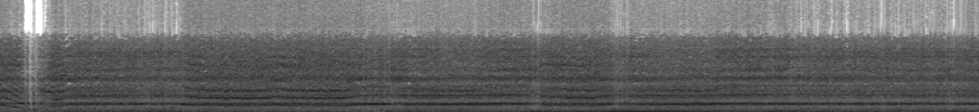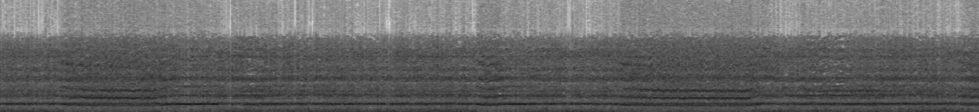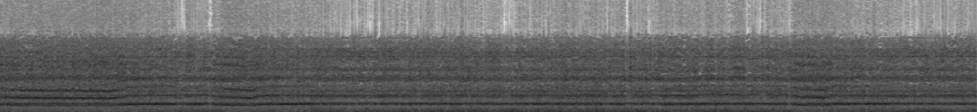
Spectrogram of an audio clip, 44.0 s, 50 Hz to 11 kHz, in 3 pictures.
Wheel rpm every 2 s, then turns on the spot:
150, 220, 220, 220, 210, 220, 230, 230, 220, 230, 230, 230, 210, 220, 220, 220, 220, 230, 230, 230, 230, 230.
none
